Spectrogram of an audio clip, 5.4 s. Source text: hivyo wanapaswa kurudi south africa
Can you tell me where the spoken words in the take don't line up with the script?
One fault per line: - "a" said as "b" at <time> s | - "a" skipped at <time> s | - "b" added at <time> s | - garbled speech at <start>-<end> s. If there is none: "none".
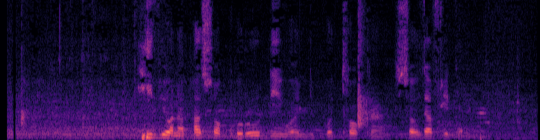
- "walipotoka" added at 2.8 s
